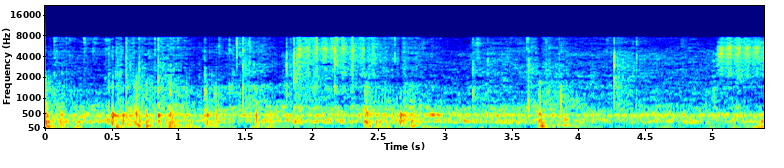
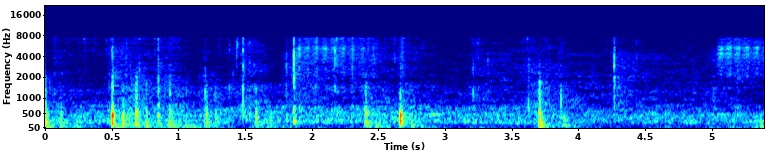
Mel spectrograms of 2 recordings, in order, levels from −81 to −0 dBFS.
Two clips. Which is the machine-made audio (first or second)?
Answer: first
